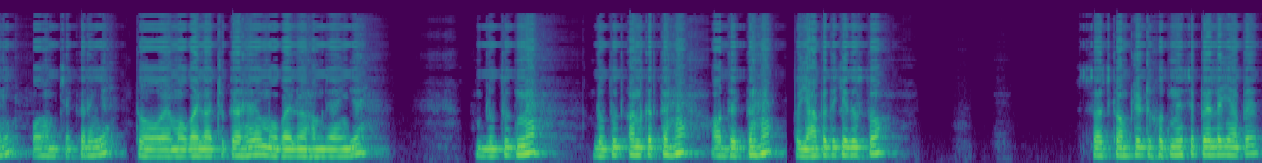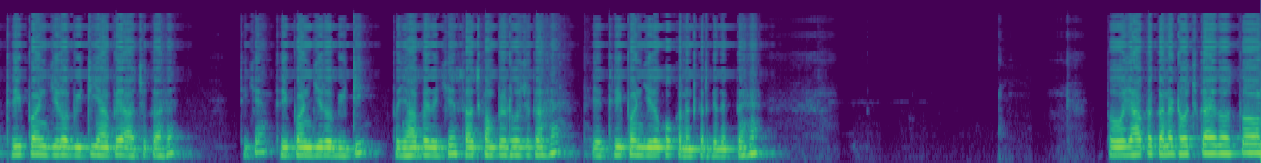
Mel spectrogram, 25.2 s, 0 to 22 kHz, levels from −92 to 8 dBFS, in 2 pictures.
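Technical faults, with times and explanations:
Throughout: imaging from sample-and-hold upsampling. Each sample seems simply repeated, with no smoothing filter, which fits an 8 kHz original raised to 48 kHz. Mirror copies of the spectrum sit about 20 dB down, the lowest between 4 and 8 kHz. This gives a bright metallic fizz that tracks the level and moves against the pitch.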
